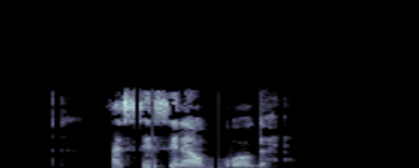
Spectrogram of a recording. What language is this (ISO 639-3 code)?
luo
